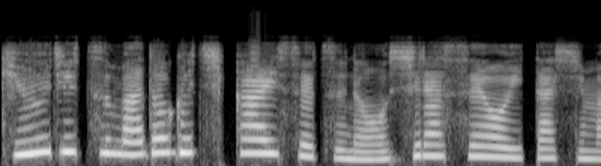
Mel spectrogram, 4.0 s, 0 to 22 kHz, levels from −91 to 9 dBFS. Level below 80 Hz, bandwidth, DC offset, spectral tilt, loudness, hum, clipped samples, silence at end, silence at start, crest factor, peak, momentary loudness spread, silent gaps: -56 dBFS; 7.8 kHz; under 0.1%; -5.5 dB/octave; -11 LUFS; none; under 0.1%; 0 s; 0 s; 10 dB; 0 dBFS; 7 LU; none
